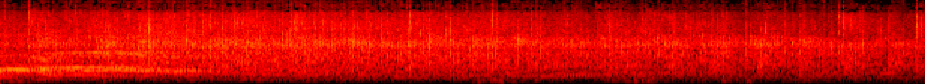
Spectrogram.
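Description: Sustained applause from a crowd, dense clapping that holds steady for several seconds at a fairly loud level, with a faint tonal hum early on and no talking over it.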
